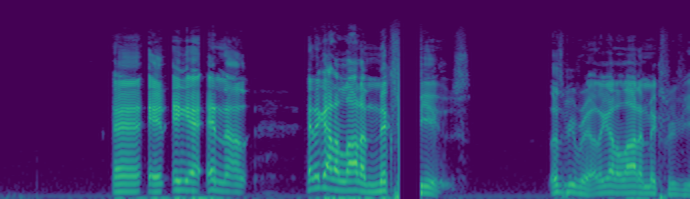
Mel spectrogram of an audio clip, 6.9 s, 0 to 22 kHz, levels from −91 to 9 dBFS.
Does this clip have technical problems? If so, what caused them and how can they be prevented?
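Yes. Just after "got a lot of", from 3.88 to 4.27 s, hiss swells, then the speech cuts to near silence for about 0.22 s before returning. This is a wireless microphone squelch dropout: the FM radio signal faded until the receiver's squelch muted its output. Keeping a clear line of sight, shortening transmitter distance, positioning receiver antennas well and choosing an interference-free frequency prevents it.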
